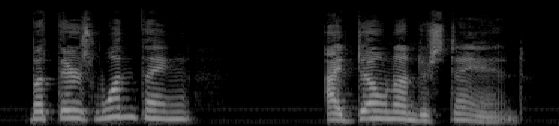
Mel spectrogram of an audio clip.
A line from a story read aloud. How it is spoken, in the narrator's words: said Atticus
